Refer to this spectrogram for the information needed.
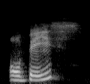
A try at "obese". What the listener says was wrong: Ah, E sound should be highlighted. Obese. Obese.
